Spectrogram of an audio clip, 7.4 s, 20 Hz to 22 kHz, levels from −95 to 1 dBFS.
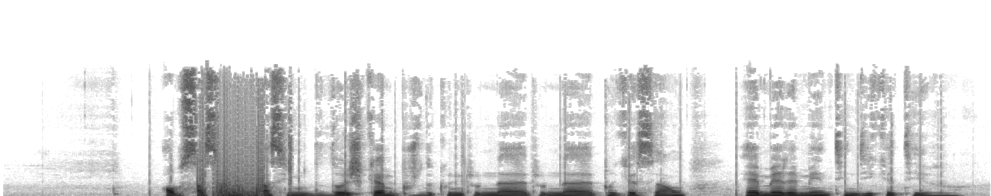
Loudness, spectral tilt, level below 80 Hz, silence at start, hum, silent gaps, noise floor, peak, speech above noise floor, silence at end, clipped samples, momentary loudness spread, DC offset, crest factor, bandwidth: -20 LUFS; -6.5 dB/octave; -52 dBFS; 1.25 s; none; none; -63 dBFS; -4 dBFS; 44 dB; 0.25 s; under 0.1%; 9 LU; under 0.1%; 16 dB; 15 kHz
